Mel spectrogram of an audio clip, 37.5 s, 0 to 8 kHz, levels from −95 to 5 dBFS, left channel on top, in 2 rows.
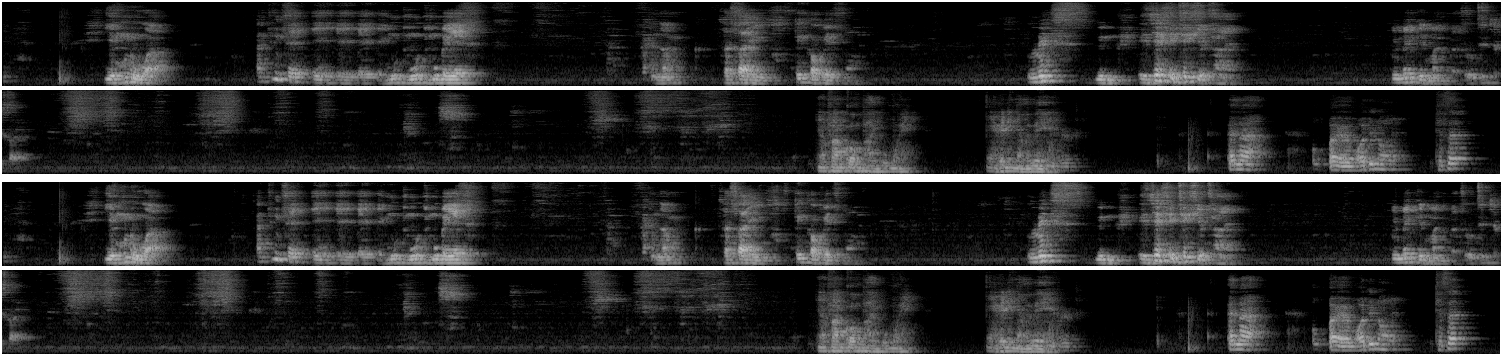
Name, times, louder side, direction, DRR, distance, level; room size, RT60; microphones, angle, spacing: voice 1, 1.3-2.0 3.2-5.9 8.0-8.4 9.0-10.6 12.8-15.4 17.4-18.0 18.3-19.0 19.5-20.1 21.2-21.6 24.2-24.5 26.1-26.3 26.7-26.9 27.5-27.8, right 1 dB, 40° right, -3 dB, 7.0 m, -32 dB
voice 2, 28.9-30.1 31.0-31.9, equal, ahead, -3 dB, 3.1 m, -36 dB
voice 3, 31.8-32.1 34.0-34.4 35.1-36.2 36.6-36.9, right 3 dB, 60° right, 1 dB, 1.6 m, -32 dB
17.5 x 7.4 x 3.9 m, 0.42 s
head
